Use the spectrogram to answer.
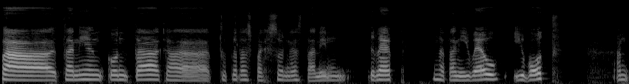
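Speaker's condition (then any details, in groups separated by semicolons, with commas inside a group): Down syndrome; can do all tasks others do but more slowly, four hours instead of one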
